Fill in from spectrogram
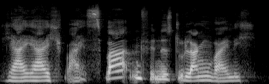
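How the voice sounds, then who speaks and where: A woman voicing a kind, loyal, confident dog in a children's story, musing gently and simply. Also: fairly low pitch, lively intonation, normal speed, vocal fry, pitched below the performer's own voice. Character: confident, loyal, kind dog hero reassuring his friend.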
